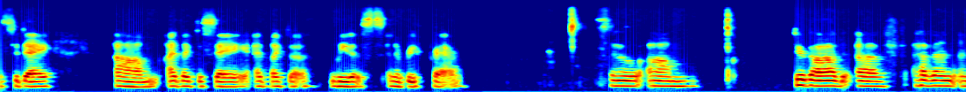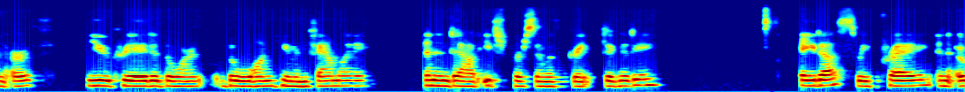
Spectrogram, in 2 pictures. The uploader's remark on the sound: This conversation was recorded on Zoom.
